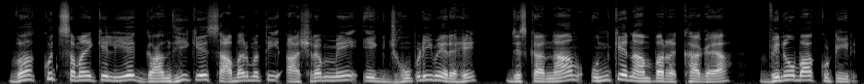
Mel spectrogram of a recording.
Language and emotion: Hindi, neutral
